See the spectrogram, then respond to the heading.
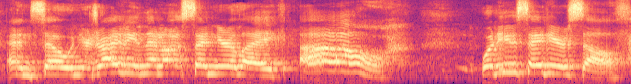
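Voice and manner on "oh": high, drawn-out "oh" of dismay; mock dismay, pitched up; dismayed realization. Driver spotting a missed exit, mock dismay.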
